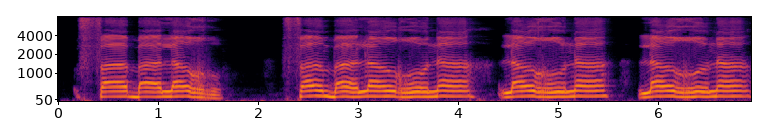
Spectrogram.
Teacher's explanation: huruf ghain daripada hujung kerongkong kita tuan-puan, daripada makhraj halqiyah, halkum, okey, bahagian kerongkong kita.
